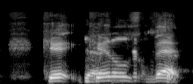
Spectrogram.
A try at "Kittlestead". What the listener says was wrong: The V's silent. Kittlestead.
